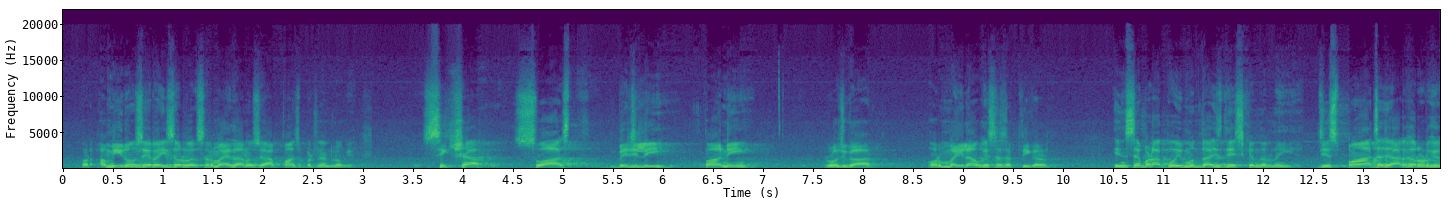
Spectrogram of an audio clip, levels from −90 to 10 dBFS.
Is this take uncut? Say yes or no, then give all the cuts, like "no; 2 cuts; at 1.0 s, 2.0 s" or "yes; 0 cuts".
no; 2 cuts; at 3.1 s, 12.4 s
